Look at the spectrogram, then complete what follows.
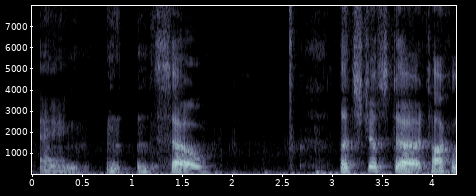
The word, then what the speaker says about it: Ingres: a genre ghost dominique egg it looks like Ingres but it's pronounced hang so let's just talk a little bit about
